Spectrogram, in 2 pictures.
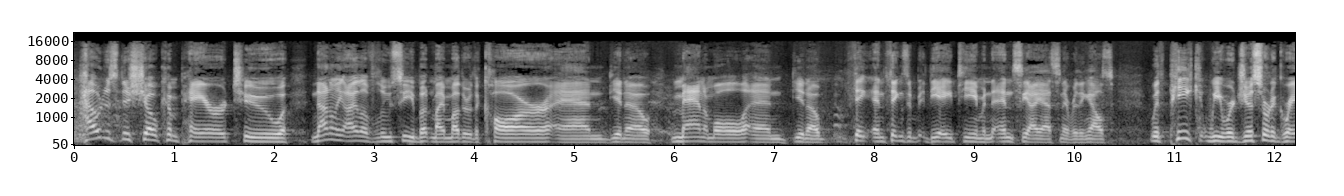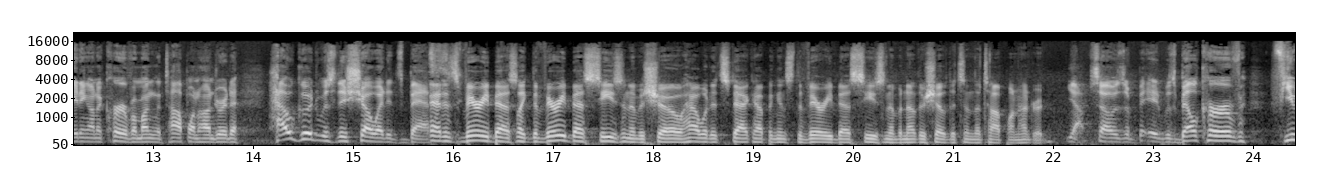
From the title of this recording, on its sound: Live at the Strand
